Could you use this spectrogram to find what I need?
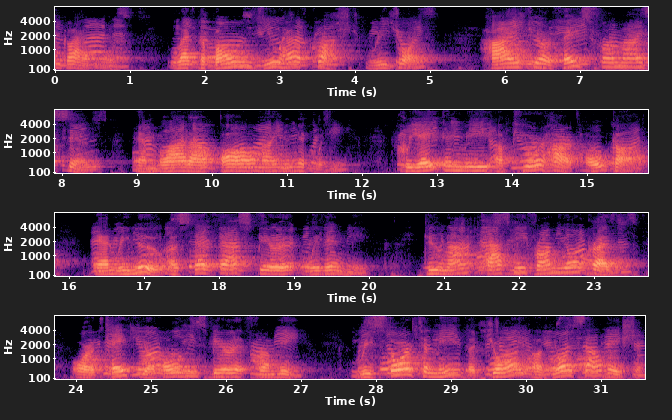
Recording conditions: large echoing room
